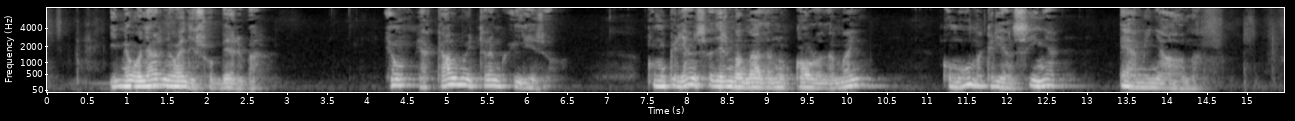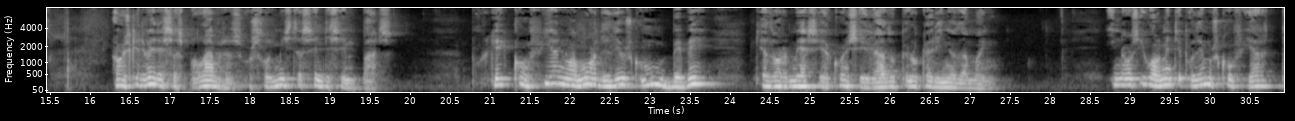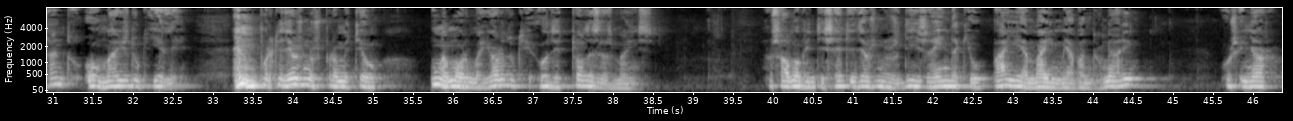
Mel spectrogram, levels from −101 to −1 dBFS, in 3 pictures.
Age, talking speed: 60-79, 120 wpm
